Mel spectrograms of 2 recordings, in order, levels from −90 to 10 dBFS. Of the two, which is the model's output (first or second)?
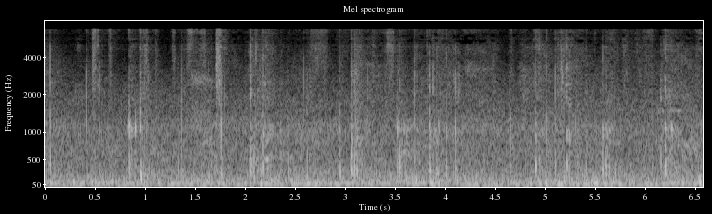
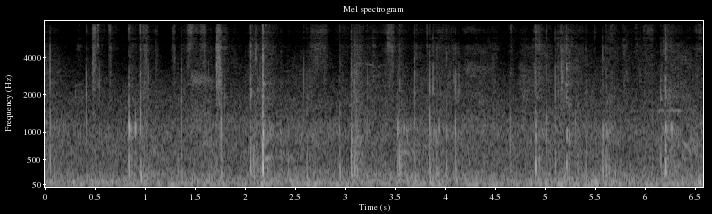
first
